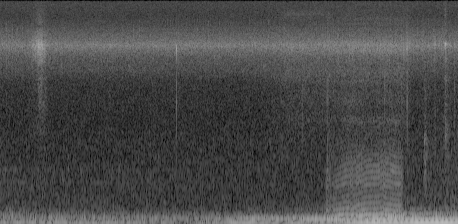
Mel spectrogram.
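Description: A Pekingese snores in a deep, rough rumble, slow and steady at first. Near the end the breath turns louder and buzzier, a fluttering nasal drone over a faint background hiss.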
